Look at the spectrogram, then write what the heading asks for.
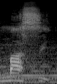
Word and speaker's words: Massi: said no you said messy my name is Massi you know you the way Kenyans pronounce messy they call it Massy so she said my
